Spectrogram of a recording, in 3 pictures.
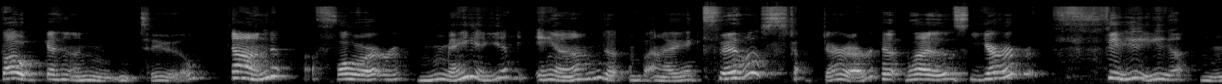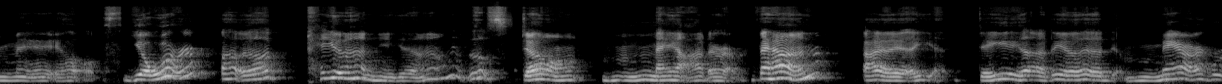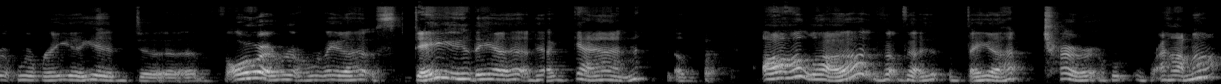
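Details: Vocal tremor in an adult woman, which she attributes to more than 50 years of narcissistic abuse and trauma that began at age five with her father and continued through abusive relationships; a real, not acted, condition.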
